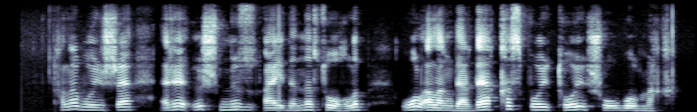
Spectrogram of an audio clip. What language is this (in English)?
Kazakh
